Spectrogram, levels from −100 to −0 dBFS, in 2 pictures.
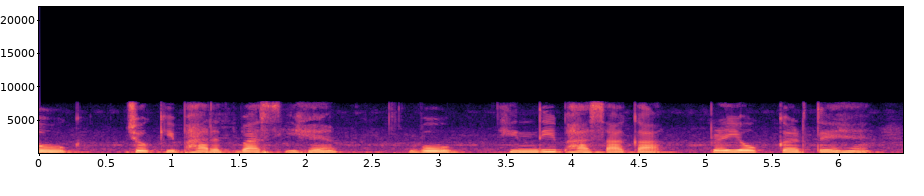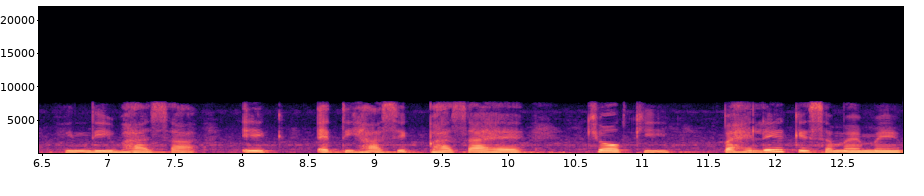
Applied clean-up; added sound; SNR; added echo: none; none; none; none.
